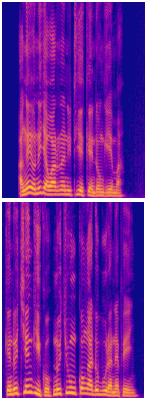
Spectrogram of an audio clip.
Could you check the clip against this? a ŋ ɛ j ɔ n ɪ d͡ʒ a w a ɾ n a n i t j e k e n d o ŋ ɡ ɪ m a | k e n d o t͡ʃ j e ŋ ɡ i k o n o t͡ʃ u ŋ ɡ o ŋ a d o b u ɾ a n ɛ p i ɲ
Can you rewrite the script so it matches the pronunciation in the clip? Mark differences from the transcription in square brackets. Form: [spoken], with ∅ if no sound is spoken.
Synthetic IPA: a ŋ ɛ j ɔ n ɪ d͡ʒ a w a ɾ n a n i t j e k e n d o ŋ ɡ ɪ m a | k e n d o t͡ʃ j e ŋ ɡ i k o n o t͡ʃ u ŋ [k] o ŋ a d o b u ɾ a n ɛ p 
